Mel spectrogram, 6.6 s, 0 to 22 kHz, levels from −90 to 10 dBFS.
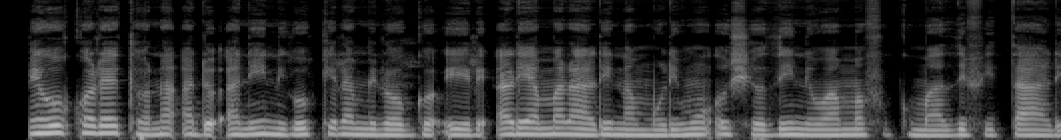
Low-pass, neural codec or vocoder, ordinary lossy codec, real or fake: none; none; none; real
